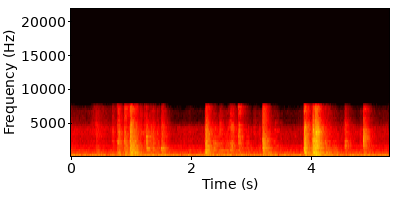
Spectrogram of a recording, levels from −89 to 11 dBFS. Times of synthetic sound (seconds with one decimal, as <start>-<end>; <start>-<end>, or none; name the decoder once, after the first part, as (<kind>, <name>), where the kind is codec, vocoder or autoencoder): 2.6-3.9 (vocoder, Vocos)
